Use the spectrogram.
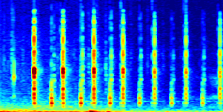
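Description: A rapid series of crisp, clicky presses of a keyboard's media key buttons, about fifteen in quick succession with an uneven rhythm, fairly quiet over a low background hum, with no one talking.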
